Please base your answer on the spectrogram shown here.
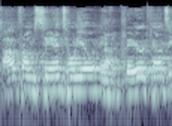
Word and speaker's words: Bexar: I'm from San Antonio in Bear County. Bear County. Also known as Bexar County. Yeah. It's ironic because I hate bears. I'm terrified of bears. Oh. But it's spelled Bexar.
